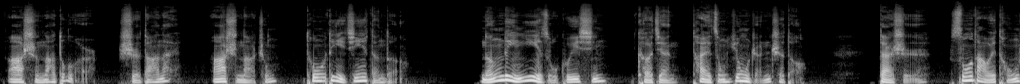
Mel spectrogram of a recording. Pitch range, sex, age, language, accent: 100-140 Hz, male, 20-39, Chinese, native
